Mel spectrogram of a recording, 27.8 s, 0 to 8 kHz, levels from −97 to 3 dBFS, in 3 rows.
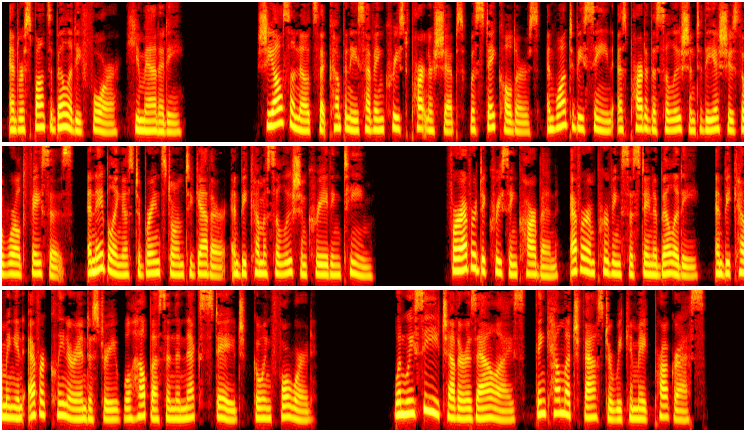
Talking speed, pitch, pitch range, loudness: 165 wpm, 180 Hz, 165-200 Hz, -21 LUFS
